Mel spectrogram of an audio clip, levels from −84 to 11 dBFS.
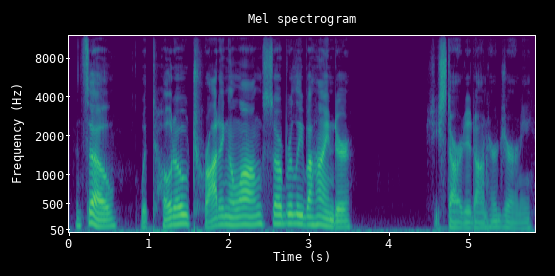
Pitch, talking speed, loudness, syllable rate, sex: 115 Hz, 145 wpm, -19 LUFS, 4.9 syllables/s, male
